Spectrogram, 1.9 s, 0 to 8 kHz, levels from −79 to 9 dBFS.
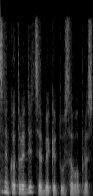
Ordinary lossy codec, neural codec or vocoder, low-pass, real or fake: MP3, 48 kbps; codec, 16 kHz, 0.3 kbps, FocalCodec; 7.2 kHz; fake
